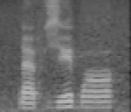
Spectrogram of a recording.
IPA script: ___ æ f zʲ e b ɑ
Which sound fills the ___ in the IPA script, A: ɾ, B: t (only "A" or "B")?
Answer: A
